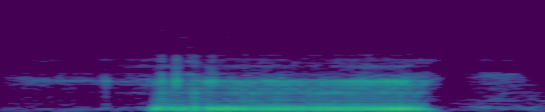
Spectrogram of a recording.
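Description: A single rough, fluttering snore lasting over a second on a breath in, with a moist, gurgling quality.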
